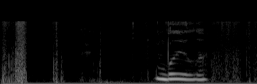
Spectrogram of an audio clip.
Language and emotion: Russian, sad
